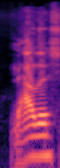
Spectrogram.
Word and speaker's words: Malys: Malice Gronoka and Norman Ailsire are the cousins.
